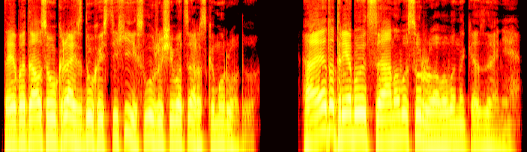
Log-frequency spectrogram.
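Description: A man voicing a stern, cold tsar in an audiobook, speaking in a slow, icy, commanding way. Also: fairly high pitch, lively intonation, a little mellow, no echo, studio quality. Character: stern cold tsar, father threatening harsh punishment. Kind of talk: audiobook character acting.

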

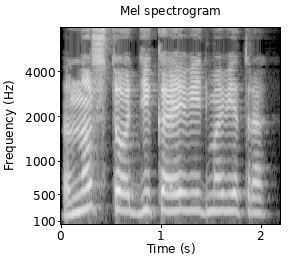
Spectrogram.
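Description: Brief: condescending dragon lord of a fantasy story, read by a woman, slow and smug. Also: sits high, steady tone, pushed and bright, voice pushed up. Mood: mocking. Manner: mocking, self-assured. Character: arrogant male shadow dragon lord.

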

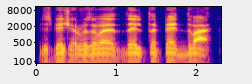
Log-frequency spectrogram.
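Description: A man's voice: low-pitched, level tone, moderate pace, vocal fry, a bit bright, no echo, studio quality. A man voicing an urgent adult police officer speaking in clipped phrases.

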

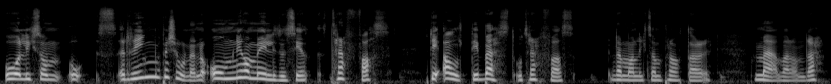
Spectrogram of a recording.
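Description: This young woman co-hosts a podcast and chats casually, talking a lot, swearing freely, and acting out quarrels that build into sudden outbursts. Her mid-range voice has a darkish tone with few pauses, recorded with studio quality and no echo.

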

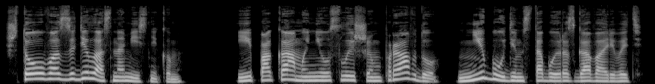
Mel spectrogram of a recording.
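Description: A woman's voice: on the low side, expressive, normal speed, no echo, studio quality, close to an everyday voice. A woman reading aloud voicing a strict, blunt young woman friend.

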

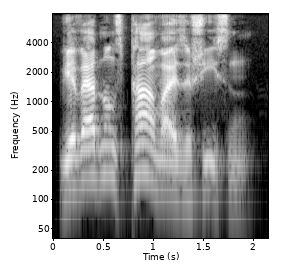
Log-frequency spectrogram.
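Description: An audiobook narrator voicing a hot-headed boy who shouts high and harsh. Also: big pitch swings, unhurried. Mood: steely.

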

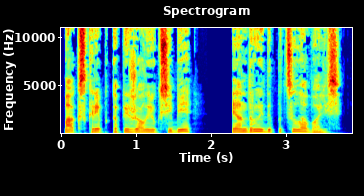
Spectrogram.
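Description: A woman's voice: low-pitched, normal speed, a little mellow, no echo, clean studio sound. A woman reading a children's adventure story aloud as narrator, steadily, acting out the dialogue. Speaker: audiobook narrator. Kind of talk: scripted narration.

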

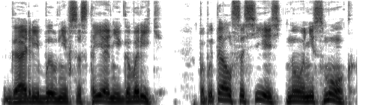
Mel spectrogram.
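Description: A man narrating a novel in a measured, even storytelling voice. His tone is dark and mellow, sitting at a middle pitch. The recording is dry and close, with no room sound. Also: no echo. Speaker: audiobook narrator. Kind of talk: scripted narration.

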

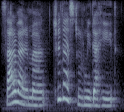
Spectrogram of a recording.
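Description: A servile male genie of the ring from a storybook tale, formal and obedient, voiced plainly by a woman reading the story. The sound is mellow and warm. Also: medium pitch, sing-song, lightly acted.

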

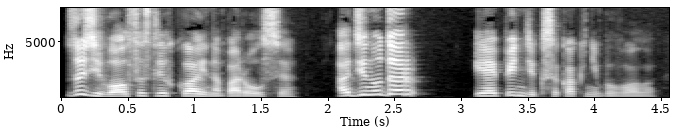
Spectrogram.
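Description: A woman reading a fantasy audiobook, voicing a lively, gossipy young woman telling a tall tale. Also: medium pitch, a little fast, clear, resonant tone, no room sound, clean studio sound, voice pushed up. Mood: teasing.

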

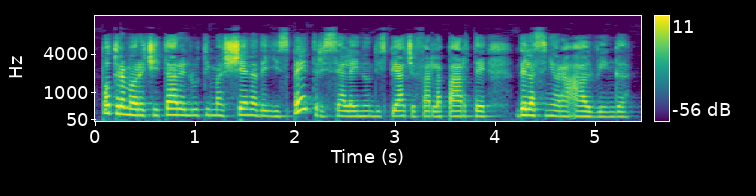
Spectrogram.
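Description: A woman's voice: fairly low pitch, fairly quick, mellow, lightly acted. A woman reading the part of a down-and-out male tragic actor, humble and theatrical, in a lo-fi recording.

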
